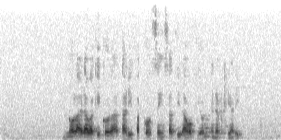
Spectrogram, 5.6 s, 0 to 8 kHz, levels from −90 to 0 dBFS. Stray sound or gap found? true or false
true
